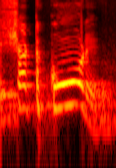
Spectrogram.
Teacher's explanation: मूर्धन्य श का उच्चारण मूर्धा से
